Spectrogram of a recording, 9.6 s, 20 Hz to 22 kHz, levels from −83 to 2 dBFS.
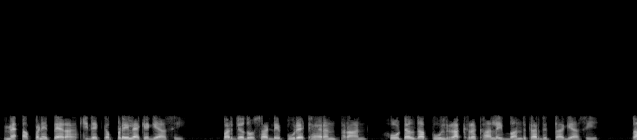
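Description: Speech heard through the G.723.1 codec at about 6.3 kbit/s, with the band held to roughly 250 Hz to 3.7 kHz. The heavy coding leaves it muffled and hoarse, with smeared consonants. A plain band-limit would dull the sound without this roughness. VoIP packet loss concealed by the speech codec appears from 1.01 to 1.33 s, where about 120 ms of audio is missing in scattered runs, and again from 5.03 to 5.19 s, about 90 ms. The decoder fills these gaps with an extrapolated buzzy tone or coloured noise that fades, instead of the clean silence a simple dropout would leave.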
